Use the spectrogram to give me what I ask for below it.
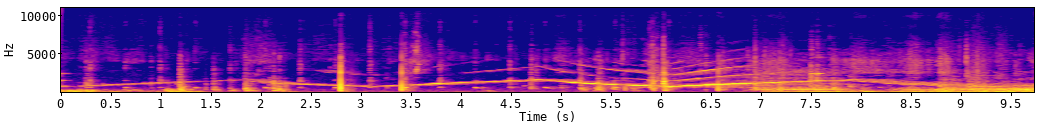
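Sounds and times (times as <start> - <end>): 
police siren wailing: 0.0 - 9.7
steady traffic rumble: 0.0 - 9.7.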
